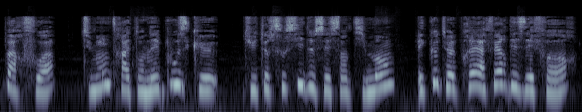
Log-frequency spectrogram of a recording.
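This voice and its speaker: A woman playing a wise, conciliatory mother-in-law in a scripted cartoon drama, giving advice in a measured way. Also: medium pitch, darkish tone, slightly rough, no room sound, faint music behind, natural voice. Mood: calm, advising. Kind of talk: scripted animated drama dialogue.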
